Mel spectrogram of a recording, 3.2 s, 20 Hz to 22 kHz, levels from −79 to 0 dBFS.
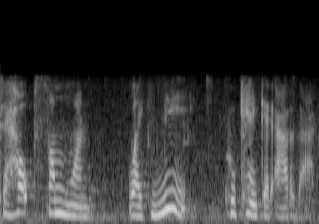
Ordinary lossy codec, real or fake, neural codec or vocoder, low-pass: AAC, 48 kbps; real; none; 5.4 kHz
